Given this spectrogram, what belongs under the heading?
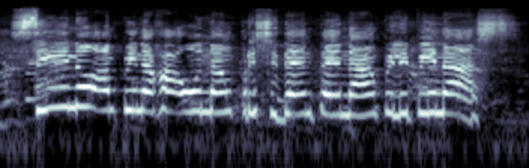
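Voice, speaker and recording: Woman, Filipino accent, very high pitch, playful quiz hosting, loud delivery, people chattering behind. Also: measured pace, a crowd in the background. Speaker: quiz host. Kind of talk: playful quizzing in a comedy video.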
